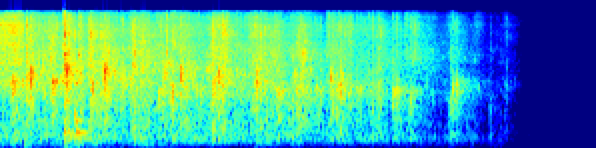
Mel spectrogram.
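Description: Audience applauding, a dense patter of many hands clapping that fades and then cuts off abruptly just before the end.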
